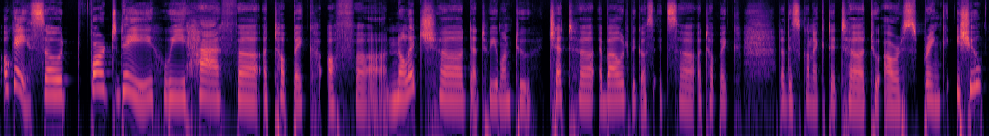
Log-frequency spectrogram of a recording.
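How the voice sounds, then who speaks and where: A woman's voice: mid-range voice, a little slow, few pauses, dry recording. Woman hosting a livestream, lots of ums, dead dry sound. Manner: hesitant, many fillers. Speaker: co-host of a livestream. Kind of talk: casual livestream chat.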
